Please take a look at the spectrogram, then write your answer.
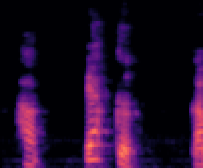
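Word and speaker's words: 八百: 그래서 삼비아크가 맞는 표현, 로비아크가 맞는 표현, 합비아크가 맞는 표현입니다.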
